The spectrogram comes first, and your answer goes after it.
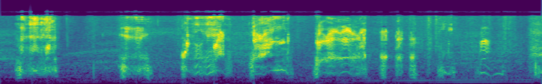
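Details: A young wild boar at a quarantine centre gives rough, breathy squeals and grunts in short, irregular bursts while hiding somewhere. Wild boar.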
